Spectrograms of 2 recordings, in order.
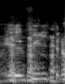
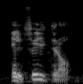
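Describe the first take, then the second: First: "el filtro" laughed out loud and punched; laughing emphasis. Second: Said in the usual way. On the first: Shown as a demonstration. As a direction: repeat "el filtro" louder through a laugh.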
